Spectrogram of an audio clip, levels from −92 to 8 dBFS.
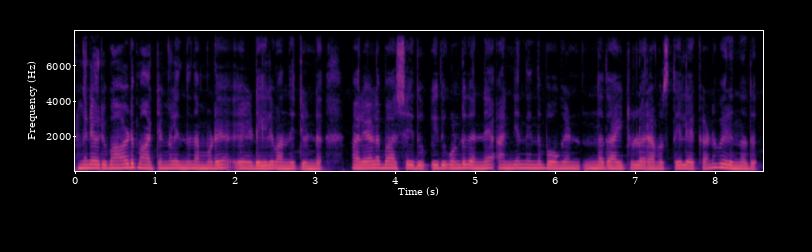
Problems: none marked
